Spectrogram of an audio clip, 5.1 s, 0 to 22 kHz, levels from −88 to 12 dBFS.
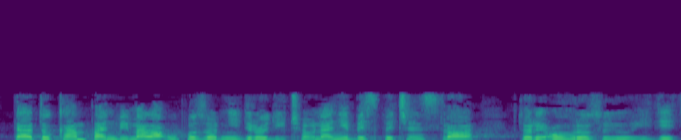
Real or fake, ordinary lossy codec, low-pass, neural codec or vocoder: real; MP3, 64 kbps; 7.2 kHz; none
